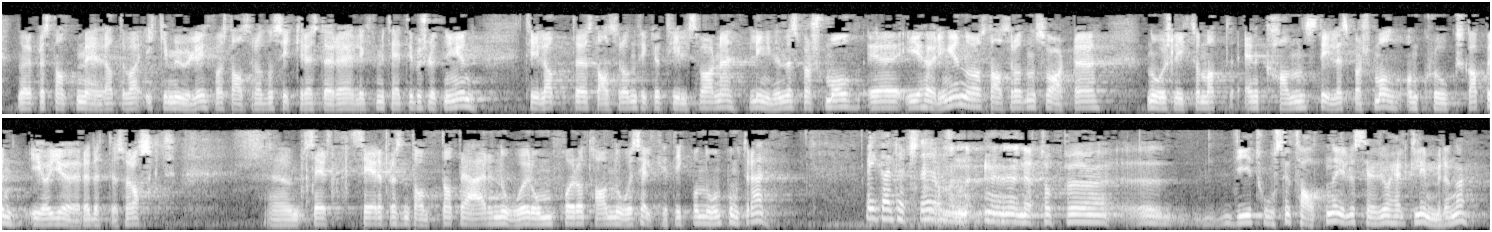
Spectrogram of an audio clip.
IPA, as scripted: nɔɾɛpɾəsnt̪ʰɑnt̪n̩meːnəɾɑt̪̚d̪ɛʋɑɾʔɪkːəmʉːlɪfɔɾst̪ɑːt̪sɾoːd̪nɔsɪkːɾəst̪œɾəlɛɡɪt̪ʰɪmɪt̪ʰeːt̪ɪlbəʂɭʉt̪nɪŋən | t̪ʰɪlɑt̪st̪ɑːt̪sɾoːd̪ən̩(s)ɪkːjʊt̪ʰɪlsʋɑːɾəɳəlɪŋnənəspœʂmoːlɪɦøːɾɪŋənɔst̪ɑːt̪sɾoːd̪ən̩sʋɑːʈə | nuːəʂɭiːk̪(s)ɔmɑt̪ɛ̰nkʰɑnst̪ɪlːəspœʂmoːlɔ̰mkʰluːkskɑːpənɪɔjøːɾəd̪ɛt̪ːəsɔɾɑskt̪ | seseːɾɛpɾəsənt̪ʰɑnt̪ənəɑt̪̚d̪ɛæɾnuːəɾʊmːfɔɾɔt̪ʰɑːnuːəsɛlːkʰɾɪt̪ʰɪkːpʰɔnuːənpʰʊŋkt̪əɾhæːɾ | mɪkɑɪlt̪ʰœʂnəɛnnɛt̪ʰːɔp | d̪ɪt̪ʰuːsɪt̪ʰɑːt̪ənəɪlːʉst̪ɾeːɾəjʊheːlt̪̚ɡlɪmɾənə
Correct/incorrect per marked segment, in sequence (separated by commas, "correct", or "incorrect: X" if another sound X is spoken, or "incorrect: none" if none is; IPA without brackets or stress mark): incorrect: f, correct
